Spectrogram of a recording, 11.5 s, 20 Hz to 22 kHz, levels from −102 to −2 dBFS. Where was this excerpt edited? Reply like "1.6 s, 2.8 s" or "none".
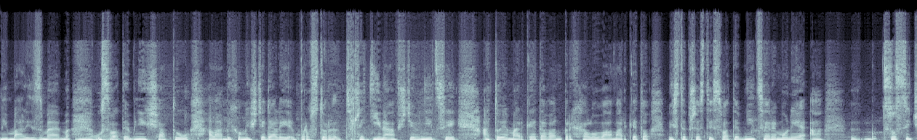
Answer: none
